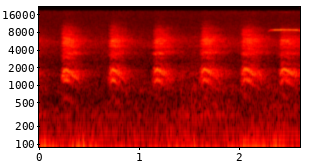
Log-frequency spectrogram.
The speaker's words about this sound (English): Well, apparently there's a crow out here. He's warning people now.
